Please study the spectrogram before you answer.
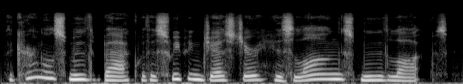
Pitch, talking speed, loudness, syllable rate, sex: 215 Hz, 155 wpm, -15 LUFS, 4.2 syllables/s, female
